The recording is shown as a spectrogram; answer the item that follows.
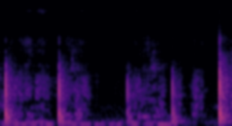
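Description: Chalk or marker writing on a board in a maths lesson, a series of soft scratchy strokes and taps in an uneven rhythm, close and quiet.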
